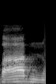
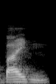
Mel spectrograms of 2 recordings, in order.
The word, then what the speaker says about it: Vaadin: And then we came across a thing called Vaadin or Vaadin. It's hard for me to pronounce. It's a Finnish word.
